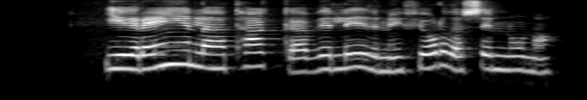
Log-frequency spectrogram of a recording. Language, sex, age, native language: Icelandic, female, 20-29, Icelandic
